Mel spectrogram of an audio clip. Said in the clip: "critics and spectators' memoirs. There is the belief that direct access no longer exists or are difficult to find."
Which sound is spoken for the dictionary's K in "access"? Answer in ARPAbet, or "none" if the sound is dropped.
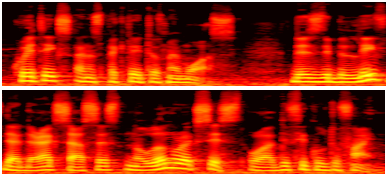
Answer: none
